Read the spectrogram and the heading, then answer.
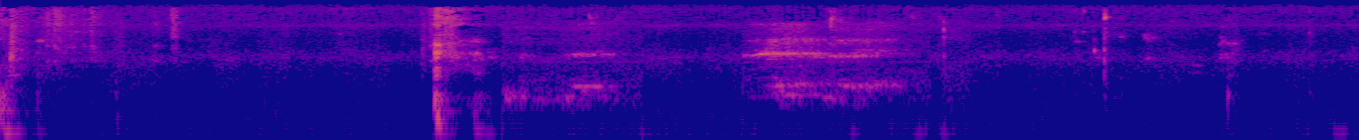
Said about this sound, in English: I thought I heard a weird little growl. It's someone out on the street coughing.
